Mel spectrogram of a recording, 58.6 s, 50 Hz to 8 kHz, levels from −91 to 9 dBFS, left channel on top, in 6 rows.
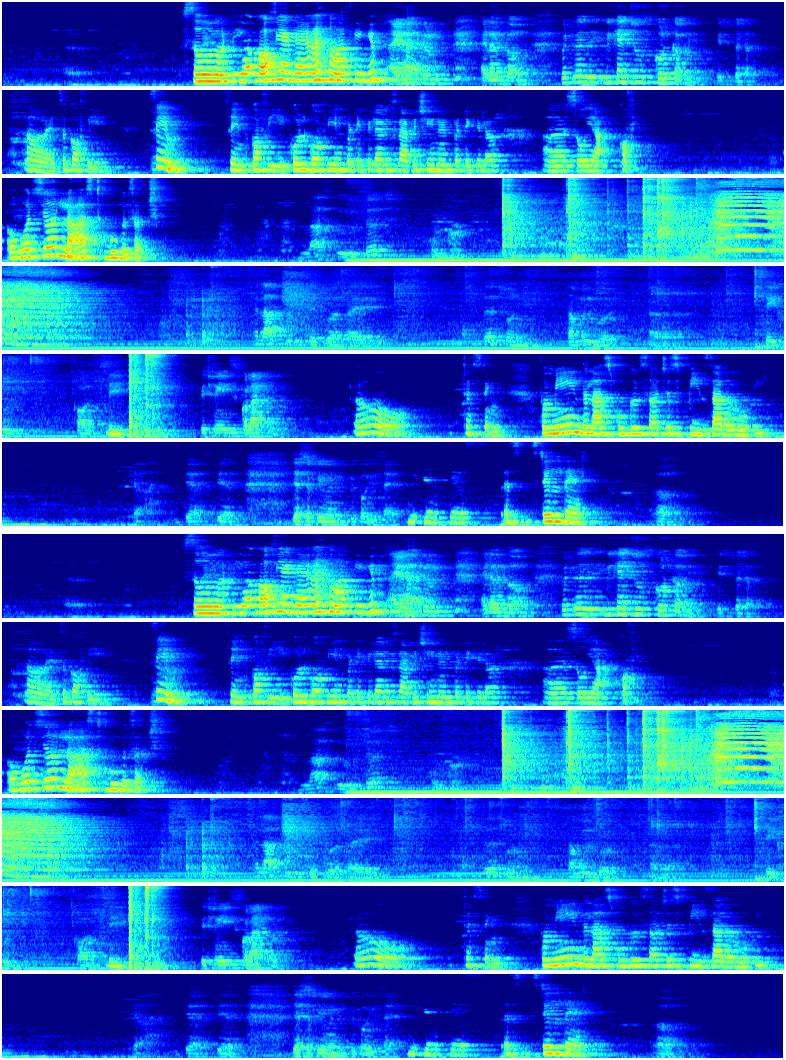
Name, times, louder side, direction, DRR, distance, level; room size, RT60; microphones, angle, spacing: voice 1, 2.3-4.9 10.0-11.1 11.7-12.1 12.6-16.0 16.5-17.7 19.6-21.5 24.9-25.3 40.4-40.6 43.5-44.2 44.9-45.4 45.8-48.7 54.0-54.7 55.1-56.2, left 3 dB, 40° left, 0.3 m, -26 dB
voice 2, 4.7-8.7 8.9-9.4 11.6-11.8 19.4-19.9 23.3-24.5 26.2-26.8 32.2-34.1 35.3-36.0 36.4-37.0 37.4-37.9 38.8-39.4 40.0-41.2 41.6-42.6 50.5-50.8 51.2-53.8 57.0-57.3, left 1 dB, 90° left, 1.5 m, -44 dB
sound 1, 23.8-41.1, right 4 dB, 35° right, 1.0 m, -34 dB
12.5 x 11.5 x 2.5 m
head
